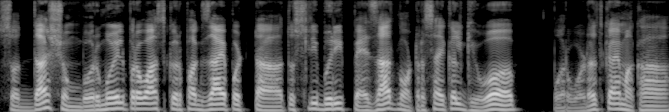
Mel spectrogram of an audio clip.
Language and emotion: Goan Konkani, fearful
